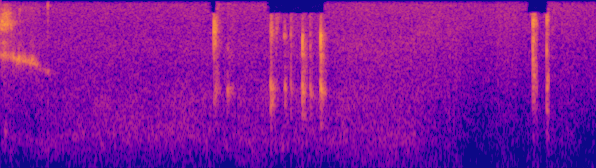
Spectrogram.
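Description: Sparse typing on a computer keyboard: a few irregular clusters of sharp clicks spread across several seconds, fairly quiet, with gaps of near-silence between keystroke bursts and no voices.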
